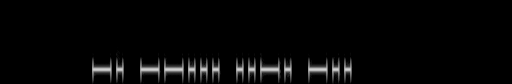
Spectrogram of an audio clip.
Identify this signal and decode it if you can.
Morse code, heard as a keyed tone, about 20 wpm, 700 Hz. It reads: N7FD
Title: Speed Racing - USA 1x2 Call Signs 17wpm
